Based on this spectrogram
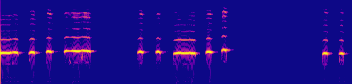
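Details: Male cockatiel singing at home, clear repeated whistles with a couple of longer sustained tones, a long pause, then two final short whistles.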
